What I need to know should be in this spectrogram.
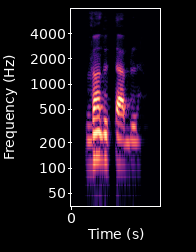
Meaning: table wine
- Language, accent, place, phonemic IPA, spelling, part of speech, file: French, France, Lyon, /vɛ̃ də tabl/, vin de table, noun, LL-Q150 (fra)-vin de table.wav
